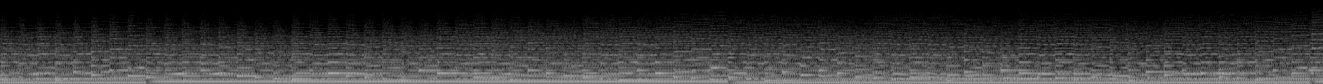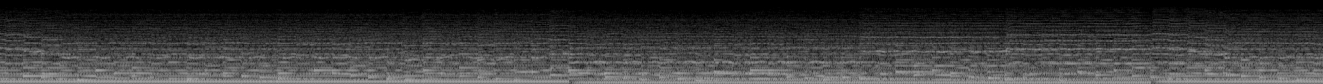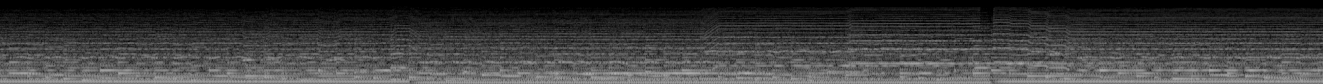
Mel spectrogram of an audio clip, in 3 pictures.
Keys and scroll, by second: 20.7 ctrl+t, 30.6 ctrl+t.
